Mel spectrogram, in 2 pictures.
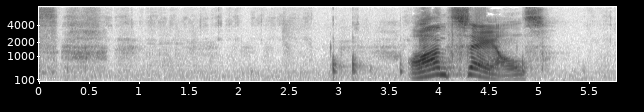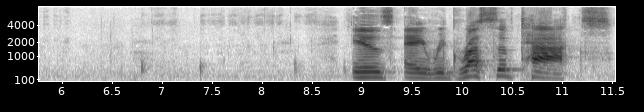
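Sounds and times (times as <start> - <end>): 
pen strokes writing by hand: 0.7 - 3.9, 5.4 - 6.2, 6.8 - 9.1
speech: 3.7 - 5.1, 8.9 - 11.5.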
